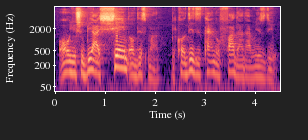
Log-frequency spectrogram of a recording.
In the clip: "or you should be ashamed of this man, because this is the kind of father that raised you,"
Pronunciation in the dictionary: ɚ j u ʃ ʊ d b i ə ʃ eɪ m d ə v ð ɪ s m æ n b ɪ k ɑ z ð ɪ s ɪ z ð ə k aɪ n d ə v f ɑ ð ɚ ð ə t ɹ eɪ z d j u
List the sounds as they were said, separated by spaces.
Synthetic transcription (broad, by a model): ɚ j u ʃ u d b i ə ʃ eɪ m d ə v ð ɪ s m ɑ n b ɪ k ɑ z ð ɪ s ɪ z k aɪ n d ə v f ɑ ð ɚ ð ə t ɹ eɪ z d j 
